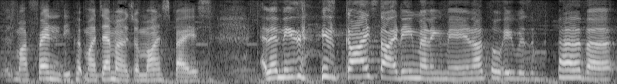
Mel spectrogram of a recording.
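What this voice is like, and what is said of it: Cockney English accent. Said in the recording (Danish): “You have funny, funny accent ... I'd probably say Cockney”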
